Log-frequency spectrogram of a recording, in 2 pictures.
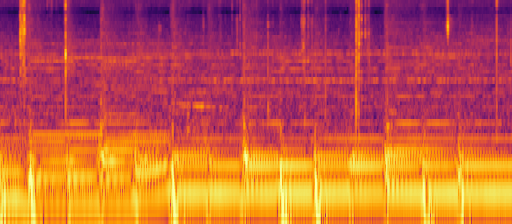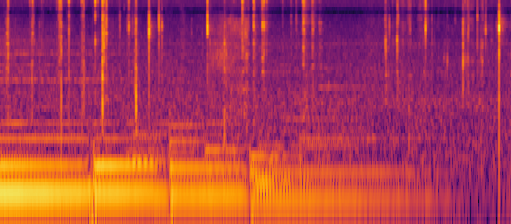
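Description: Scissors snipping through packing tape, a run of short sharp clicks, over background music that fades out about eight seconds in.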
